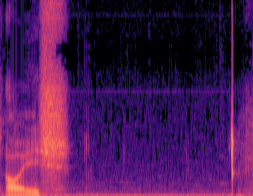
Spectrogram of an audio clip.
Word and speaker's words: Oish: Oish. Oish. I'm pronouncing your name right, aren't I? It's Oish.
